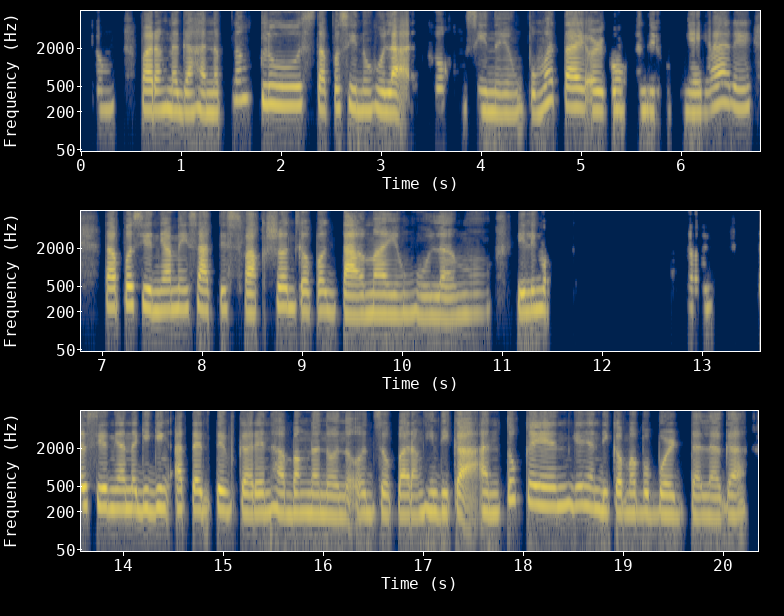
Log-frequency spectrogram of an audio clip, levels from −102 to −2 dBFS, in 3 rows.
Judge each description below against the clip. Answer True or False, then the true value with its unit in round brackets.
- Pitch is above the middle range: True (210 Hz)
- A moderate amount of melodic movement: True (3.0 semitones)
